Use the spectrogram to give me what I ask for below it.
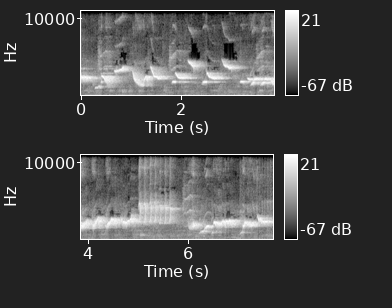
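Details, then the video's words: Aceh white-rumped shama in full song: varied rich whistles, sliding rising and falling notes delivered rapidly, with a brief harsh buzzy stretch midway before the whistling resumes. "Murai Aceh"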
